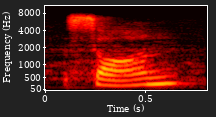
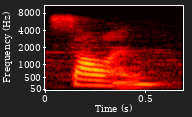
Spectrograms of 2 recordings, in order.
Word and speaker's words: Samhain: I I know that it's called it's pronounced son, in kind of the Celtic pronunciation. Uh, so I'm going to pull that up. Um, yeah, Samhain.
